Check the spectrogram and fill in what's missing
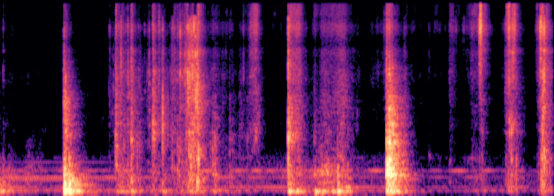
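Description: A deck of tarot cards is hand-shuffled close up, giving irregular papery slaps, crinkly rustles and sharp card snaps in uneven bursts separated by brief pauses.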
